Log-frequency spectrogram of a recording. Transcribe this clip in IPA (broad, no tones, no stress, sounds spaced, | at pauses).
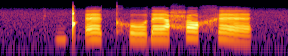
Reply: ǃʼ ɛ kʰ o ɾ ɛ ħ ɒ x ɛ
